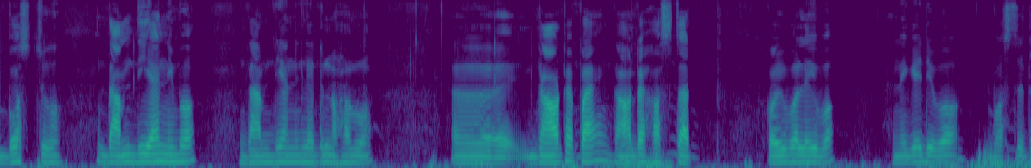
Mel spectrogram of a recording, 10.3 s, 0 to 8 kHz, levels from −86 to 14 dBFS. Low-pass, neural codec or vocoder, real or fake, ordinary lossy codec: none; none; real; none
